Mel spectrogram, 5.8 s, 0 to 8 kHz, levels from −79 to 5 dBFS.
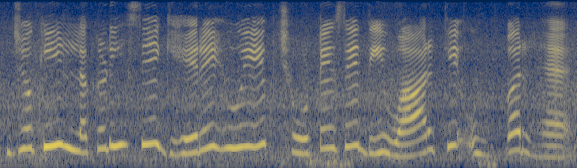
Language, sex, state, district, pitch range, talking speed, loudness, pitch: Hindi, female, Haryana, Jhajjar, 280-395 Hz, 135 wpm, -14 LUFS, 355 Hz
